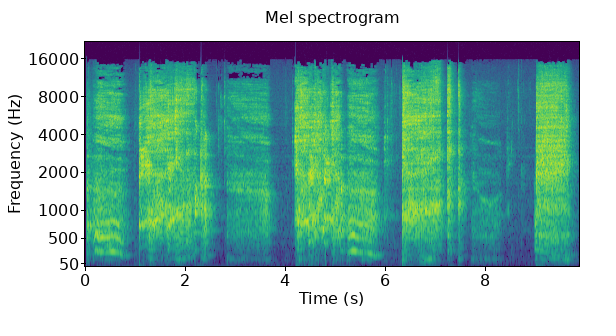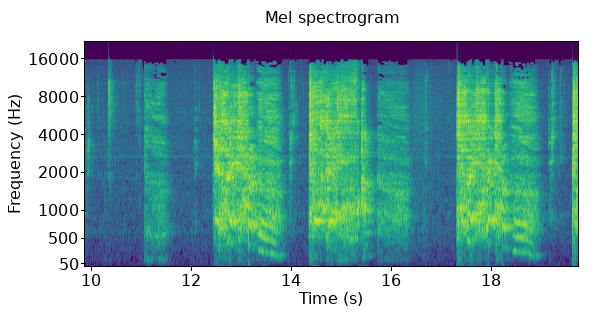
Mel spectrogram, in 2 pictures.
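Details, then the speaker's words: Repeated harsh, wet, hacking coughs and throat-clearing in a long fit, described as lung disease from smoking, with red-coloured sputum. "If you want this to happen to you, just keep smoking. This is lung disease."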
